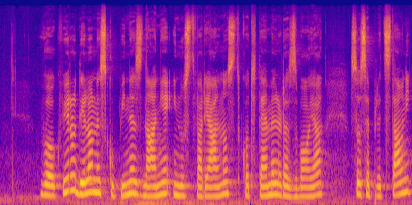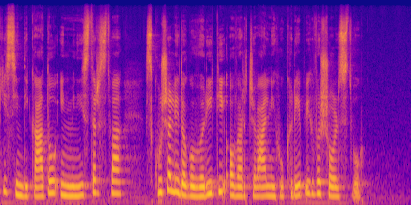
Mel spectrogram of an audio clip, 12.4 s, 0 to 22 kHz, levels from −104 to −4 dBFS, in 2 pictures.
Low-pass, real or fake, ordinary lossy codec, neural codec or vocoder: 19.8 kHz; real; none; none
